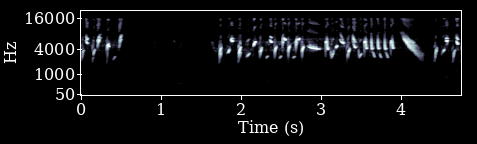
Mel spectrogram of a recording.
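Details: Sicilian European goldfinch giving a rare old-style song: an opening burst of twitters, a brief gap, then a long rapid run of high liquid chirps broken by two drawn-out buzzy rasps.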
